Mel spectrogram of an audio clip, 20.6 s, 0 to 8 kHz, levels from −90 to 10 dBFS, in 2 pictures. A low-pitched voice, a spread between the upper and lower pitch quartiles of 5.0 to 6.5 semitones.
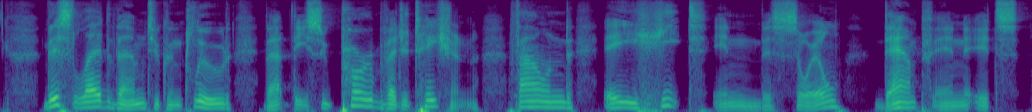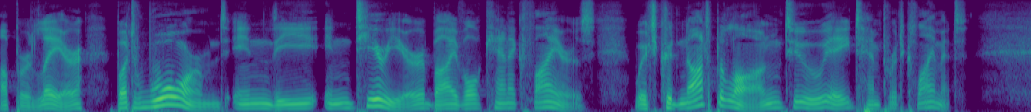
Yes: low, 120 Hz; wide, 5.5 semitones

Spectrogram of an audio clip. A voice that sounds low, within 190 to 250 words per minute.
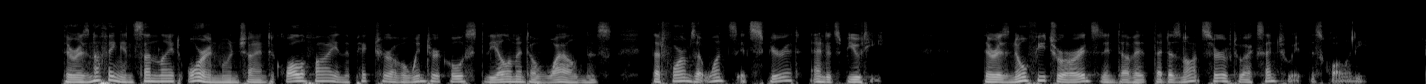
Yes: low, 120 Hz; average, 195 wpm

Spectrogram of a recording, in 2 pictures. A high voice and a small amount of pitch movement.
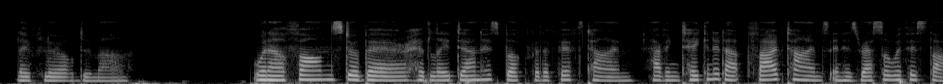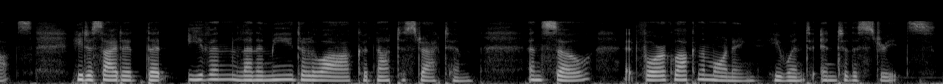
Yes: high, 195 Hz; narrow, 2.3 semitones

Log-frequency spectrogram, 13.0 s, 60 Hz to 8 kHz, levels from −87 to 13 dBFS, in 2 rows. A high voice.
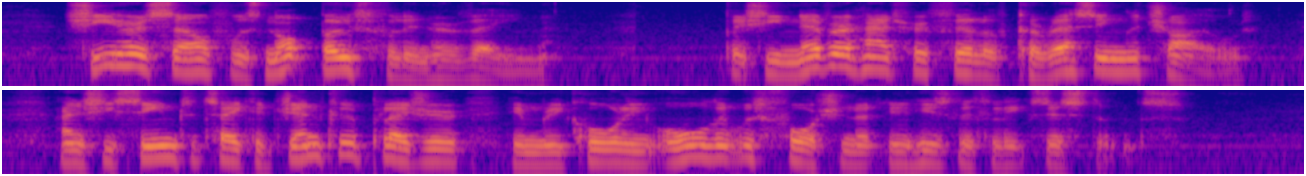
No: medium, 140 Hz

